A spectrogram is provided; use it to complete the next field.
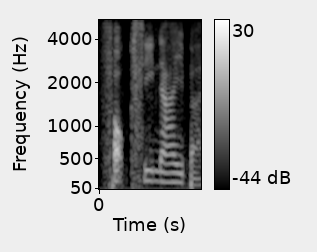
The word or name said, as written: foxyniba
